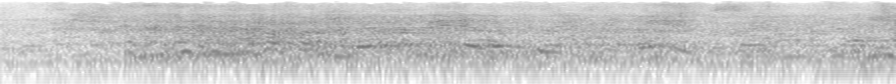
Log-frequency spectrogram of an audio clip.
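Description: Many people chattering at once in a large hall, a steady mix of overlapping voices with no single speaker.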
